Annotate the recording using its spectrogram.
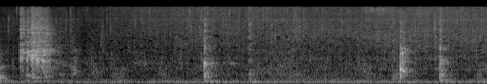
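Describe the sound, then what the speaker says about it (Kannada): Potatoes frying in oil with fenugreek leaves in a pan, a steady soft sizzle broken by several sharp scraping stirs of a spatula at regular intervals, close and without voices. "ಈಗ ಆಲೂಗೆಡ್ಡೆ ಹಾಕಿ ಇದನ್ನು ಆಯಿಲಲ್ಲಿ ಸ್ವಲ್ಪ ಫ್ರೈ ಮಾಡ್ಕೊಳ್ಳೋಣ"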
